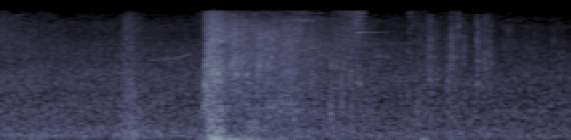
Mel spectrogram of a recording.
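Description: A magic blast crackles and bursts.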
